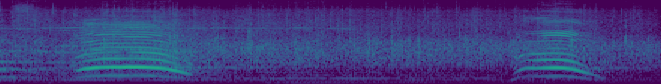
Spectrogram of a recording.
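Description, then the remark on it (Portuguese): An audience at a worship service claps steadily throughout while two loud, drawn-out shouts to the Lord rise and fall over the applause, one near the start and another toward the end. “Dê um brado ao Senhor e aplaudo neste lugar e adoro.”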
